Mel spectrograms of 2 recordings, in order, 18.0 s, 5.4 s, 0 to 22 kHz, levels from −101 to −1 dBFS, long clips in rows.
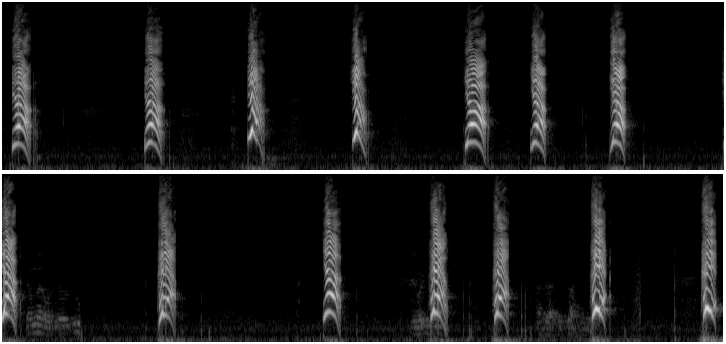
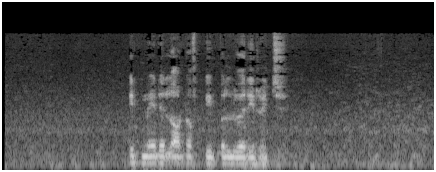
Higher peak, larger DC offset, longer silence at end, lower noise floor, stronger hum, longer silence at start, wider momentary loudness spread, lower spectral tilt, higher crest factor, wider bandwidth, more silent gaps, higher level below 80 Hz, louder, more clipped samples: second, -12 dBFS vs -8 dBFS; neither; about the same, 0.1 s vs 0 s; first, -88 dBFS vs -49 dBFS; neither; second, 0.15 s vs 0.35 s; second, 17 LU vs 25 LU; second, 2.5 dB/octave vs -4.5 dB/octave; about the same, 24 dB vs 20 dB; first, 18.5 kHz vs 11.5 kHz; neither; second, -78 dBFS vs -52 dBFS; second, -31 LUFS vs -25 LUFS; neither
